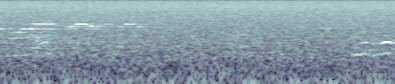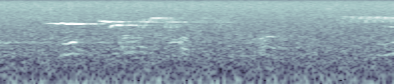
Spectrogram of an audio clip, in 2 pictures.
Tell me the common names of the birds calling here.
Hermit Thrush, Canada Goose, Orange-crowned Warbler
